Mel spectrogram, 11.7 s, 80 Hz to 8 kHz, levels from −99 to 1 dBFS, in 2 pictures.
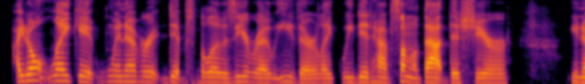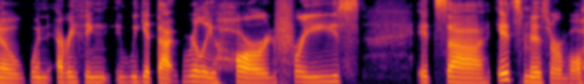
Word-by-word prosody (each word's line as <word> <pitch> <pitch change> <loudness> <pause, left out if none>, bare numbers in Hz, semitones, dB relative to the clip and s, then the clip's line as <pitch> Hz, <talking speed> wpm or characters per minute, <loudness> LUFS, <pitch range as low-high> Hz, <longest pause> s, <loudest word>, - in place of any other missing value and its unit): I 195 - +2
don't 215 +1 0
like 200 0 -1
it 175 -1 -4
whenever 185 -1 -3
it 150 - -8
dips 180 - -6
below 165 -1 -4
0 155 -3 -5
either, 150 -3 -6
like, 150 0 -7
we 165 0 -8
did 170 0 -3
have 165 -2 -2
some 185 -4 +1
of 150 0 -9
that 165 -1 +5
this 160 -1 -3
year, 150 -1 -3 0.6
you 170 - -8
know, 155 -2 -1
when 165 -1 -7
everything 170 -1 -3
i - - -11
we 175 +1 -8
get 175 -1 -1
that - - +4
really 180 -3 -1
hard 160 -1 +3
freeze. 180 +1 0 0.6
It's, 180 +1 +4
uh 160 -3 +6
It's 230 -1 +6
miserable. 155 -3 -1
170 Hz, 175 wpm, -24 LUFS, 155-180 Hz, 0.6 s, uh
